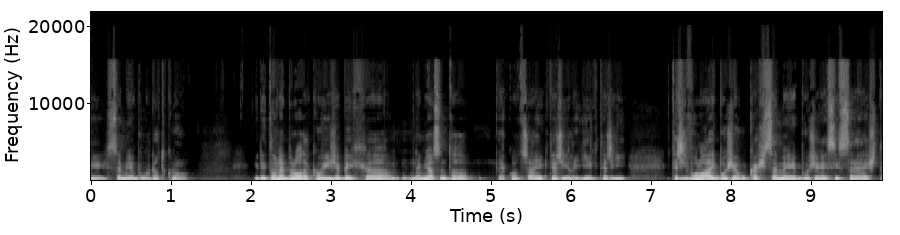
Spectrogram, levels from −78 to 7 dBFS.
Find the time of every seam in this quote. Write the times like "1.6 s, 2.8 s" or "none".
none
